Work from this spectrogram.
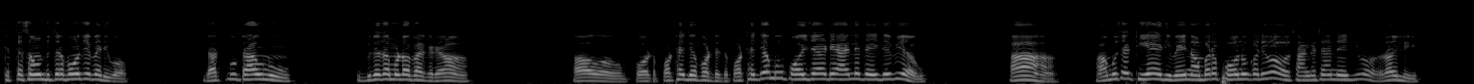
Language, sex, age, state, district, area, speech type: Odia, male, 60+, Odisha, Jajpur, rural, spontaneous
